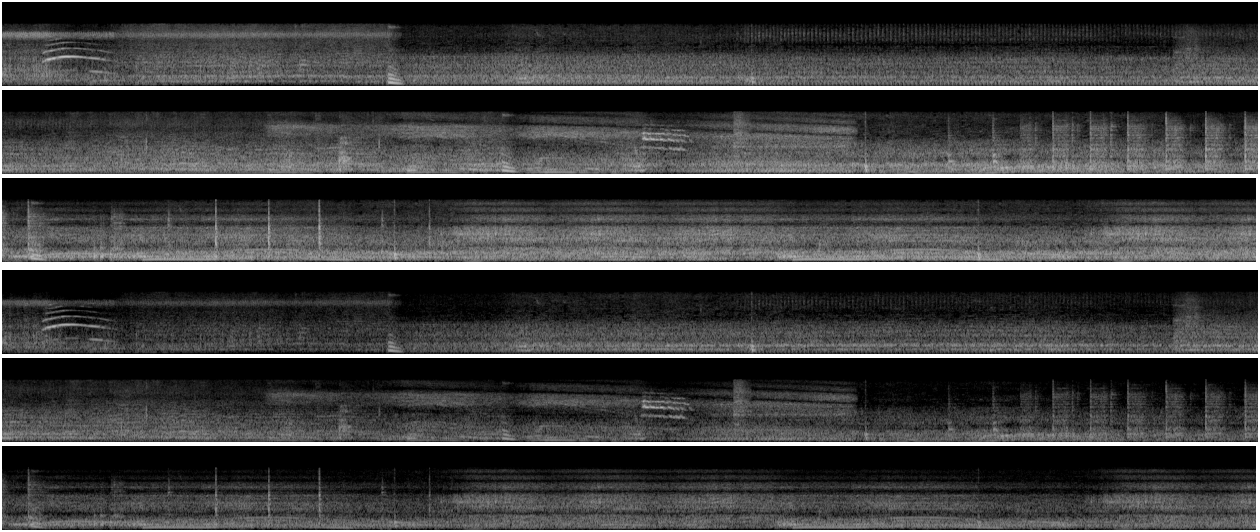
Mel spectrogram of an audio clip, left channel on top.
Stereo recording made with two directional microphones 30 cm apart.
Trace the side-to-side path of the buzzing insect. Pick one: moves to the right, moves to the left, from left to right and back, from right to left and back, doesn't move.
from left to right and back.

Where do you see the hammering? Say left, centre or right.
left.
